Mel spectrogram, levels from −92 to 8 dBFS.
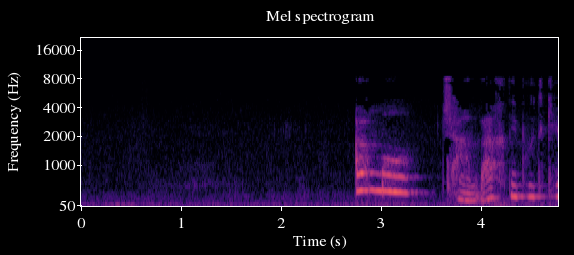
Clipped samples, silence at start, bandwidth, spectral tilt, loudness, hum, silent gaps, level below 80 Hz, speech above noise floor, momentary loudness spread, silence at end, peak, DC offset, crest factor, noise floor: under 0.1%; 0.35 s; 8.4 kHz; -6 dB/octave; -37 LUFS; none; none; -68 dBFS; 24 dB; 11 LU; 0 s; -20 dBFS; under 0.1%; 20 dB; -65 dBFS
